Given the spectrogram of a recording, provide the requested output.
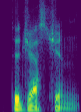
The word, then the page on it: digestion: American English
